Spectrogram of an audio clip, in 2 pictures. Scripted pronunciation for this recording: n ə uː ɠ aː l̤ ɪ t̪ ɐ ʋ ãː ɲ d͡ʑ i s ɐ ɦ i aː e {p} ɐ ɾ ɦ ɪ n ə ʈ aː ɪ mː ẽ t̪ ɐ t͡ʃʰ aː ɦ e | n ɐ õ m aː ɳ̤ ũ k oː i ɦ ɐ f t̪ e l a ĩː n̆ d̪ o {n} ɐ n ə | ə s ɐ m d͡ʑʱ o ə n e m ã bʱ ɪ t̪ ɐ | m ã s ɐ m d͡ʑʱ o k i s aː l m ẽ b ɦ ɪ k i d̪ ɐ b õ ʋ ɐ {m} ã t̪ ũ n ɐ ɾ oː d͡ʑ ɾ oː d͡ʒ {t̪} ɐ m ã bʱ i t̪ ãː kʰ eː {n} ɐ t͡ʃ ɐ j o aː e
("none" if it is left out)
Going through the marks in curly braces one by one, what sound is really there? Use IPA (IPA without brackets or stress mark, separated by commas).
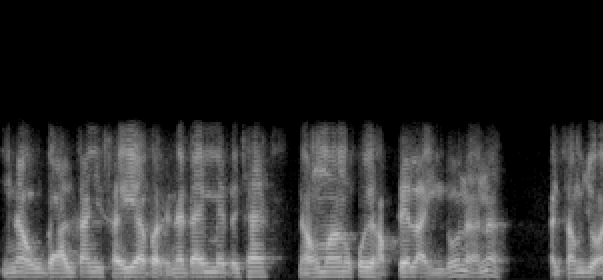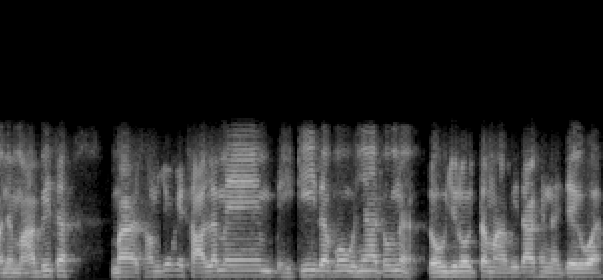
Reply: p, n, ɲ, t̪, n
